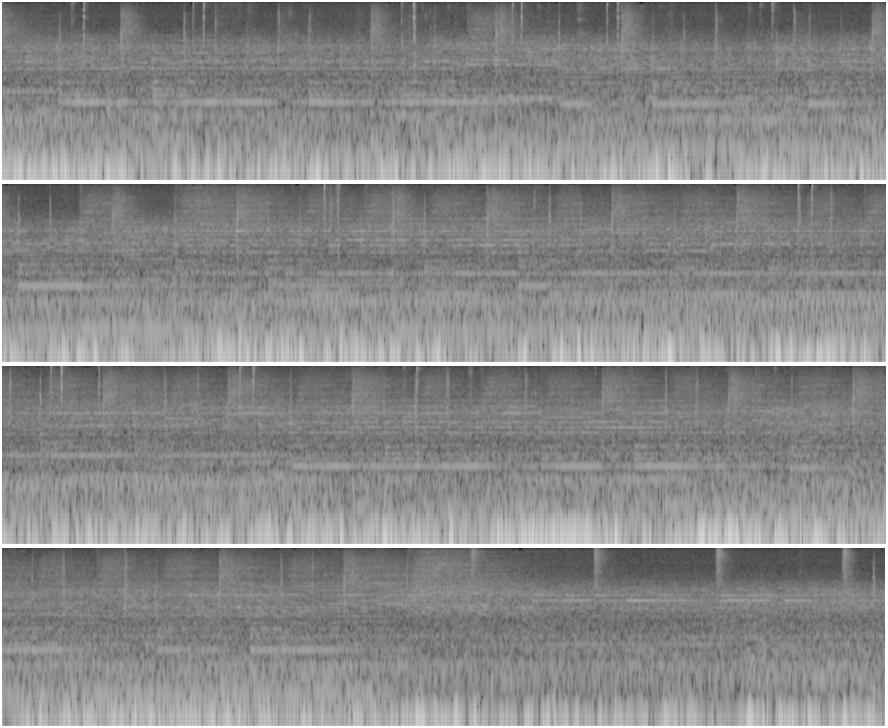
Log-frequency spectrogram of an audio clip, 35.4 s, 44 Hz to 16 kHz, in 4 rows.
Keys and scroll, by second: 23.2 ctrl+-.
